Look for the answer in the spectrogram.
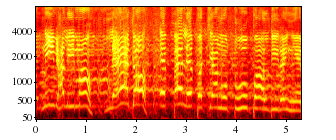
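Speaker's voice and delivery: high, loud, slow preacher's cry; impassioned shout. Acted. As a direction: call out to Halima with all your force. Shouted call to Halima. (ऊंची ललकार, हौली हौली)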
